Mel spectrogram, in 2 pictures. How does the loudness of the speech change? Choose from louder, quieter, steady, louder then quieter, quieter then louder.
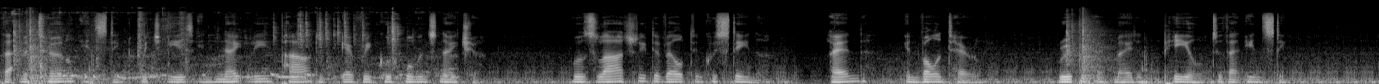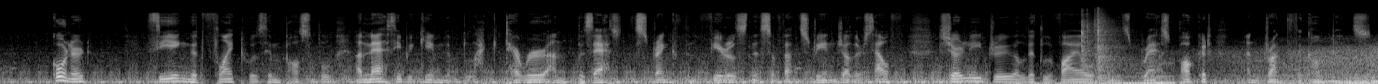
steady.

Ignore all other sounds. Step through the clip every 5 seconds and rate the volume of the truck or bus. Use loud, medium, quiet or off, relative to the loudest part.
quiet, quiet, medium, medium, loud, loud.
